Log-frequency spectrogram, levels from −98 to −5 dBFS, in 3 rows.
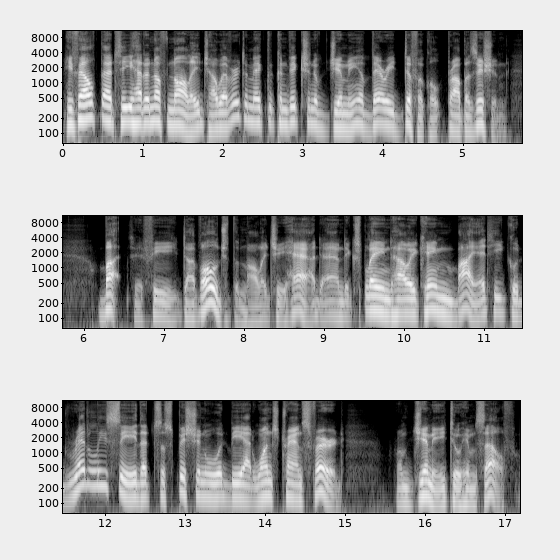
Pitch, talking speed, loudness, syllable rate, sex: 125 Hz, 170 wpm, -20 LUFS, 4.9 syllables/s, male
